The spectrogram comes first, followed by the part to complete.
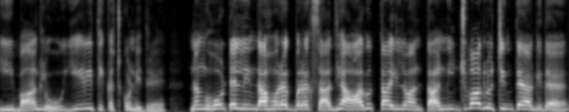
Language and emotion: Kannada, fearful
